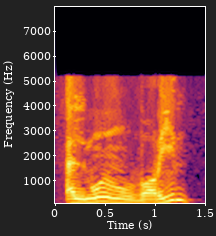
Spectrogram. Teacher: الغنه عندي هنا مفخمه طبعا للظاء. مو ظا.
